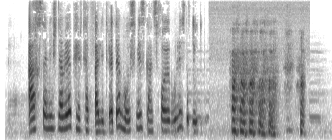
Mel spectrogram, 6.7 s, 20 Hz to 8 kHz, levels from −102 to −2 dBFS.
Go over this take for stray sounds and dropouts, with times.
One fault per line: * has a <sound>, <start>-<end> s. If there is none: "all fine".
* has a laugh, 4.6-6.1 s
